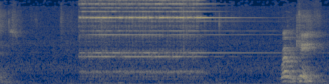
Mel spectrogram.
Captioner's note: phone ringing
